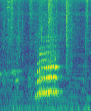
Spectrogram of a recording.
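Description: A Rhode Island Red and Hubbard crossbreed chicken, about four months old and free range, gives one short, close, throaty cluck over a low background hum.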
